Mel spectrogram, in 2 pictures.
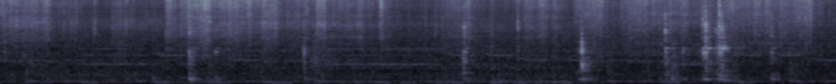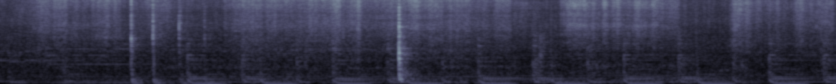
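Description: Omelette and bread frying in a nonstick pan, a steady sizzle broken by several sharp knocks against the pan. Background music with a regular bass beat comes in about halfway through.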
